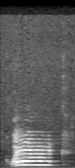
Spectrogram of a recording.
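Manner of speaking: a very high squeaky quack; duck quack. Acted. Little duck calls to the truck with a high quack. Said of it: "Little duck called".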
